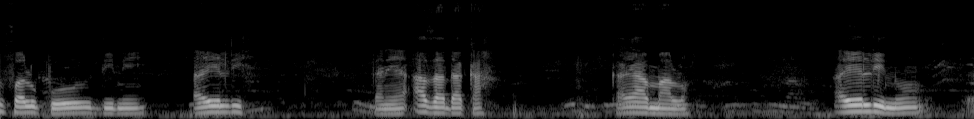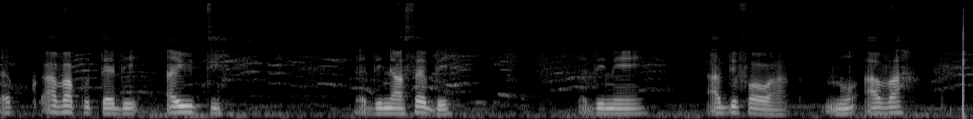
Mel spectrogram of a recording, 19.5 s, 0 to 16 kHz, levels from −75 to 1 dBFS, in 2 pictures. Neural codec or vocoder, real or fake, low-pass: none; real; 14.4 kHz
